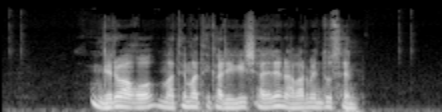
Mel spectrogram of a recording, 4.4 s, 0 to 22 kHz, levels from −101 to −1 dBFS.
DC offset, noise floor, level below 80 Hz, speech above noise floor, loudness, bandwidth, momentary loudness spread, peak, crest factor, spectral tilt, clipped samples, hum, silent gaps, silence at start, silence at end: under 0.1%; -60 dBFS; -46 dBFS; 42 dB; -19 LUFS; 12 kHz; 8 LU; -2 dBFS; 18 dB; -7 dB/octave; under 0.1%; none; none; 0.9 s; 0.85 s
